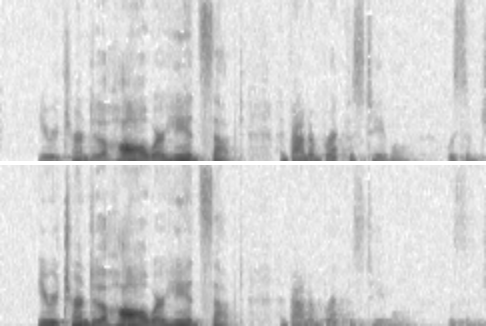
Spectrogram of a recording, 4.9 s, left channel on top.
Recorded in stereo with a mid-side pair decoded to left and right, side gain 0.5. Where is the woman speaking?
65° right, 0.7 m; by 4.9 s 60° left, 1.9 m.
